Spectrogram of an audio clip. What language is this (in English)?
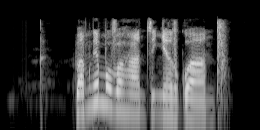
Kinyarwanda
